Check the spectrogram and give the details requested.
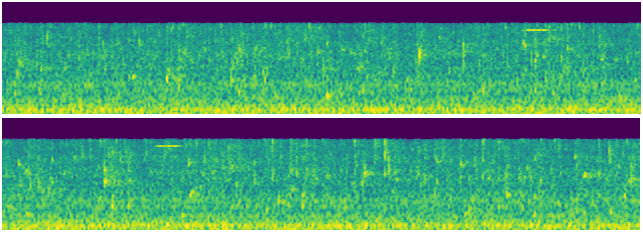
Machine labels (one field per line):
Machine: pump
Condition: normal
